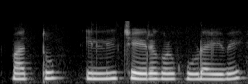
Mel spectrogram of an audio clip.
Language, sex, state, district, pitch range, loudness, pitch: Kannada, female, Karnataka, Bidar, 255-275 Hz, -15 LUFS, 255 Hz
